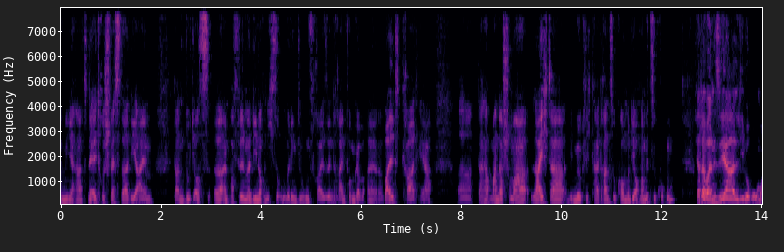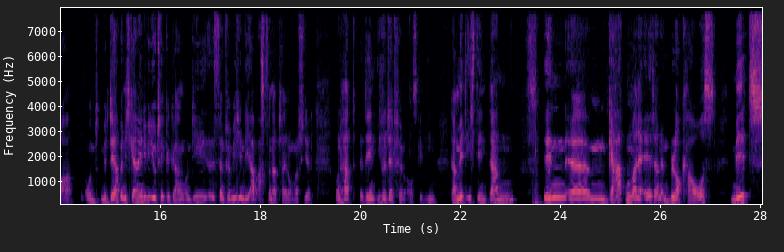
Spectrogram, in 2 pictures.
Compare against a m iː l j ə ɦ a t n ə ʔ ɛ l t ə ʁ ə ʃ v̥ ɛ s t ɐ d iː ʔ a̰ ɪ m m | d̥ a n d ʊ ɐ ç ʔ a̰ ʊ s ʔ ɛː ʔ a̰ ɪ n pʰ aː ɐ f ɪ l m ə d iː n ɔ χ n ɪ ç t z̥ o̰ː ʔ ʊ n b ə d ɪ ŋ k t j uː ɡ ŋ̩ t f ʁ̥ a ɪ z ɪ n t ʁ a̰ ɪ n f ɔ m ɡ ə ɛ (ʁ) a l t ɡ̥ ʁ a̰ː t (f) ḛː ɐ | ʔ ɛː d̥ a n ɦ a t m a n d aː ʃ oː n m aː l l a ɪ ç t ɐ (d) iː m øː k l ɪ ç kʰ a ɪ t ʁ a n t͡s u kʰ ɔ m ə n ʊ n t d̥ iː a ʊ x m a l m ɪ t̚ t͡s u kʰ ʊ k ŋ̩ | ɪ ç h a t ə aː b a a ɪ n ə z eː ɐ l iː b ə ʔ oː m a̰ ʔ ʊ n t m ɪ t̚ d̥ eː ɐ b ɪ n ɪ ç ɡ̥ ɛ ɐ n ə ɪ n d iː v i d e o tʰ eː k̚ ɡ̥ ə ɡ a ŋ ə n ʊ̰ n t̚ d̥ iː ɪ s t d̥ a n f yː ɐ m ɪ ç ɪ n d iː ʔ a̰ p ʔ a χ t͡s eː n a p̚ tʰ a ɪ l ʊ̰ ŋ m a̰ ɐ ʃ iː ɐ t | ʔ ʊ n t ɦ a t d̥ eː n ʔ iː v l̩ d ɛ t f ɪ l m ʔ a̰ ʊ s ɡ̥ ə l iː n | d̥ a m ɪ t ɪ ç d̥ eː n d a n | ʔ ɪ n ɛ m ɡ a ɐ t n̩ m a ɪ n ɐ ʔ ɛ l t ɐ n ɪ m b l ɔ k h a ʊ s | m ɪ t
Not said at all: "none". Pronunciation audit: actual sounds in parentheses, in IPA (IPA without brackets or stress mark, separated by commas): v, h, d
